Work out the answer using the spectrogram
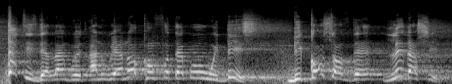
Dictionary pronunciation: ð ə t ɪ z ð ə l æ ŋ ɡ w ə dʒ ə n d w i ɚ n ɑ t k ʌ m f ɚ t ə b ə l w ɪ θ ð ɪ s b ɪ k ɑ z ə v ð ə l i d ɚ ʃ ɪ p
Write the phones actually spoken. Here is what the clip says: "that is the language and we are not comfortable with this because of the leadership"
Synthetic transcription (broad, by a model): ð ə t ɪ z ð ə l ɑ ŋ ɡ w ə dʒ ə n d w i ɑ n ɑ t k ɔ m f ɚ t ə b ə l w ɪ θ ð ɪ s b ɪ k ɑ s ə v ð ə l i d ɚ ʃ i p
